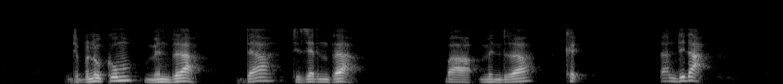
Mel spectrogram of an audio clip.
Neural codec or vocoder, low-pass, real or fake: codec, 16 kHz in and 24 kHz out, 0.6 kbps, FocalCodec, streaming, 4096 codes; 5.4 kHz; fake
